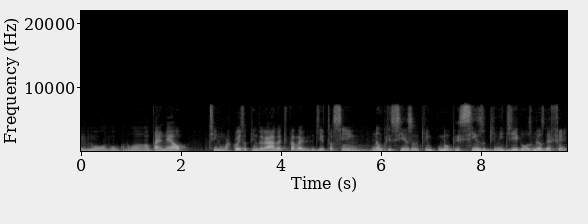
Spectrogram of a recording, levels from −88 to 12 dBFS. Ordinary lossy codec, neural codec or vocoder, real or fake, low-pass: Opus, 64 kbps; codec, 16 kHz, 1 kbps, FunCodec, trained on Chinese and English, 50 frames a second; fake; 7.2 kHz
